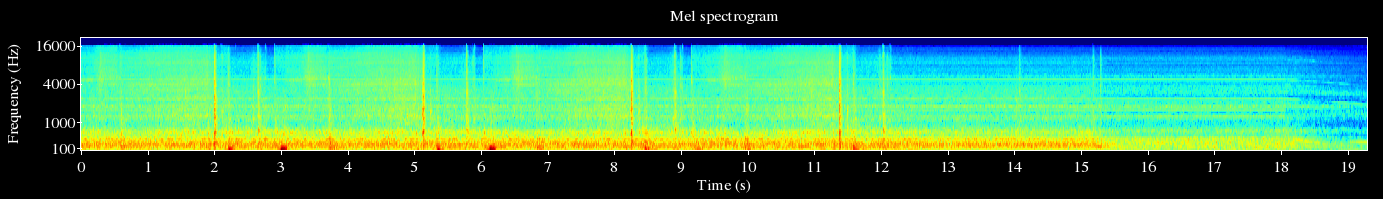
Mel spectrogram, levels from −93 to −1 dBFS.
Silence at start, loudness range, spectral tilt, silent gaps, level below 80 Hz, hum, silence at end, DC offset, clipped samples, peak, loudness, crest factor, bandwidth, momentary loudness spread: 0 s; 10 LU; -5 dB/octave; none; -32 dBFS; none; 0 s; under 0.1%; under 0.1%; 0 dBFS; -22 LUFS; 22 dB; 16.5 kHz; 14 LU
